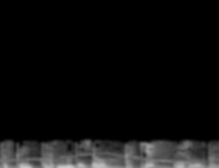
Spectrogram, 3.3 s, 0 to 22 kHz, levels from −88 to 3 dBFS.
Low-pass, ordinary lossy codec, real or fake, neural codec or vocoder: 3.6 kHz; MP3, 16 kbps; real; none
